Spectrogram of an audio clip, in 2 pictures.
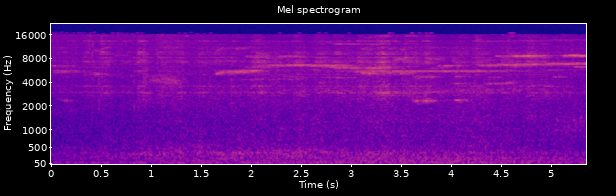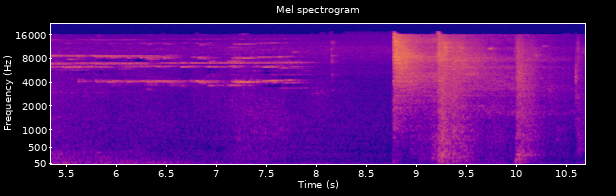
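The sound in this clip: A train pulls into a station with a steady low rumble of rolling wheels and thin, high squeals of wheels on rail. A few loud, sharp knocks break in near the end.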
